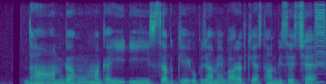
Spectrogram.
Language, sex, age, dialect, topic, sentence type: Maithili, male, 18-24, Bajjika, agriculture, statement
